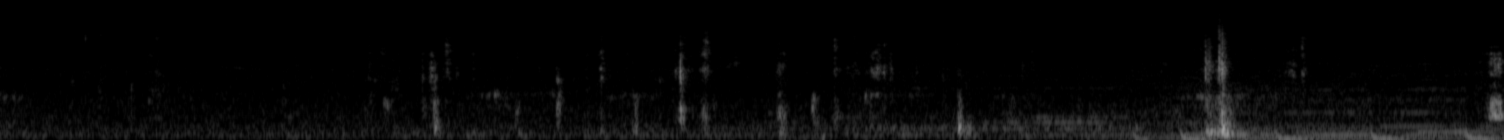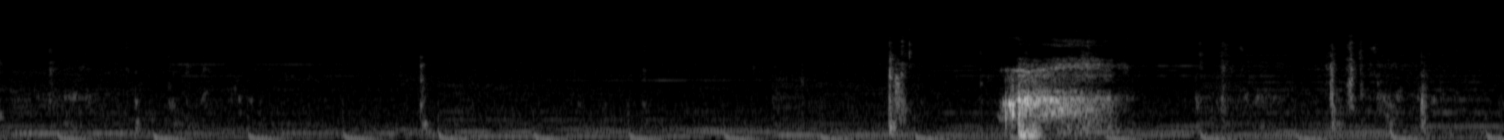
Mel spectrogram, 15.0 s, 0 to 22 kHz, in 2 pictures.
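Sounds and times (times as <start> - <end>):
faint music with a beat: 3.8 - 15.0.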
